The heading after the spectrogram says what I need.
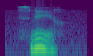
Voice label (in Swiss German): "meer", alsace; meteo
